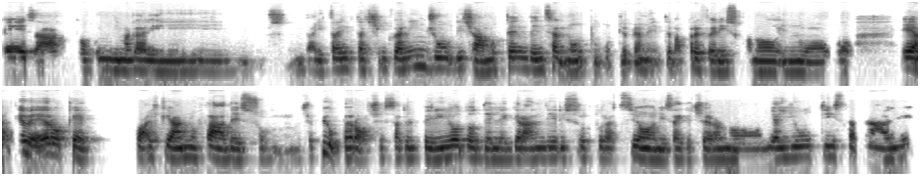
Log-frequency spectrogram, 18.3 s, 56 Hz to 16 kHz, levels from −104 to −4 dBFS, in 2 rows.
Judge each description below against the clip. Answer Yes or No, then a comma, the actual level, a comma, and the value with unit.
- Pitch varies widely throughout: Yes, wide, 8.4 semitones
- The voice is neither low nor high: Yes, medium, 175 Hz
